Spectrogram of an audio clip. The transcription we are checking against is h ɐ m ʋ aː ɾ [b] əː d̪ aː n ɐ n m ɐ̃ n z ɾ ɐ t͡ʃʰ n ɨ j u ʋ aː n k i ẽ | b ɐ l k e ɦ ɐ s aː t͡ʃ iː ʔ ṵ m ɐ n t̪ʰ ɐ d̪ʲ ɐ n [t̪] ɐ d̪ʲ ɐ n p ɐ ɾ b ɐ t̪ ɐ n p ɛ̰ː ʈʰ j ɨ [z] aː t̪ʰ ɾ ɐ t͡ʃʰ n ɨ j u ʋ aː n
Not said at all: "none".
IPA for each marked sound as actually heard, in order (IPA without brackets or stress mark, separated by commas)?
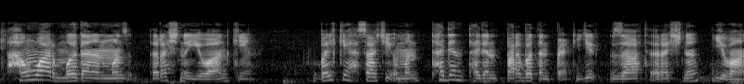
m, t̪ʰ, z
